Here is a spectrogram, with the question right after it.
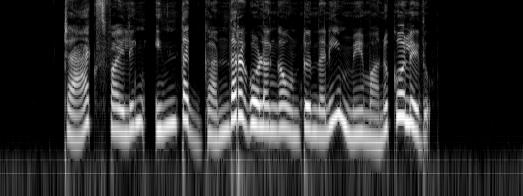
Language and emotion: Telugu, disgusted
